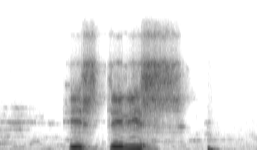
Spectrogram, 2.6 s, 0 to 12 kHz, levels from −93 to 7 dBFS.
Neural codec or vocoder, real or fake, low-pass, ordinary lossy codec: codec, 16 kHz, 16 kbps, FreqCodec, larger model; fake; 7.2 kHz; Opus, 16 kbps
